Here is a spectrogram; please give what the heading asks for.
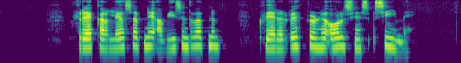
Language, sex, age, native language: Icelandic, female, 40-49, Icelandic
